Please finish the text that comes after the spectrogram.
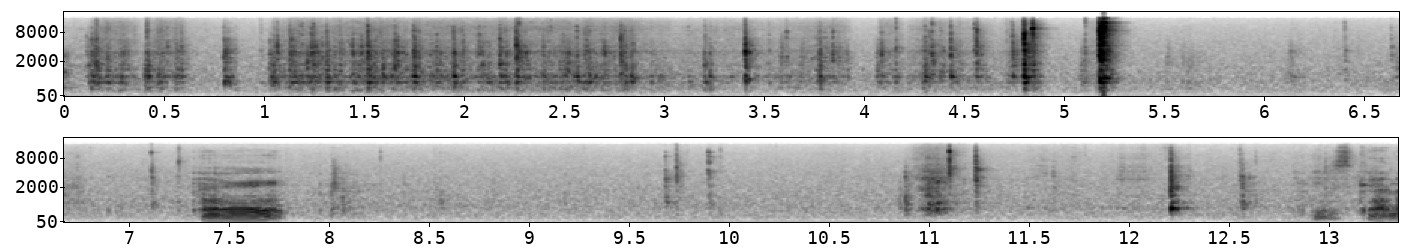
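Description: Quick ticking clicks from a Sentro knitting machine being cranked, close and fairly quiet, in bursts with short gaps, and a louder rattling sweep partway through.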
